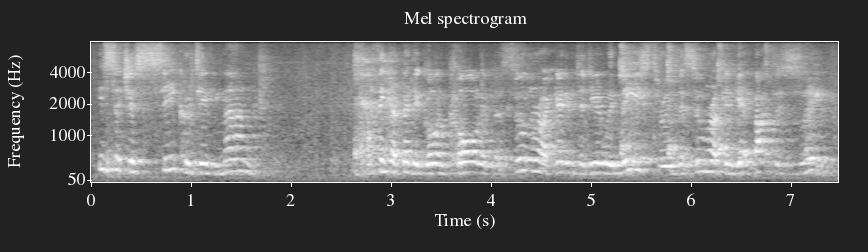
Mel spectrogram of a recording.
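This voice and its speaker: A man plays a bossy wife who wants her bed in an amateur pantomime. The voice is very high and comes from far off in a noisy, echoey hall. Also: a little fast, close to an everyday voice. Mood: impatient. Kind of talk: amateur pantomime stage acting. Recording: echoey hall, distant mic, hissy old video.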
